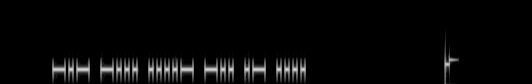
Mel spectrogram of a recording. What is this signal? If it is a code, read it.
Morse code, heard as a keyed tone, about 30 wpm, 700 Hz. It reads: KB4DAH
